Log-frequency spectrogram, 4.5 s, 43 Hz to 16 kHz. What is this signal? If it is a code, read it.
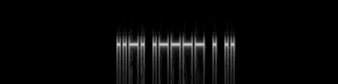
Morse code, heard as a keyed tone, about 30 wpm, 700 Hz. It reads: F1EI
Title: DXCC-100 Call Signs - 4 Characters - 30wpm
